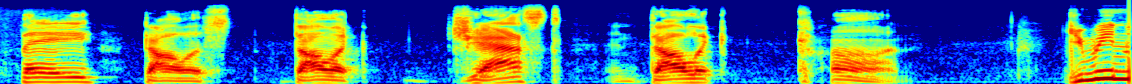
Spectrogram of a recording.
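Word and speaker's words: Caan: And I think his name is spelled C-A-A-N. So maybe he's been pronouncing it wrong. It's and telling- Khan. So it probably is Khan.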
